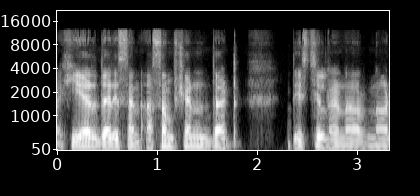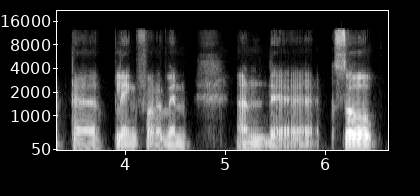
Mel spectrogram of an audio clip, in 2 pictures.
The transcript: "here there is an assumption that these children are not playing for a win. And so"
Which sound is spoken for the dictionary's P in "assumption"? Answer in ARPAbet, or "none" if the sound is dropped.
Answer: P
